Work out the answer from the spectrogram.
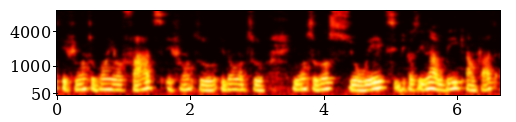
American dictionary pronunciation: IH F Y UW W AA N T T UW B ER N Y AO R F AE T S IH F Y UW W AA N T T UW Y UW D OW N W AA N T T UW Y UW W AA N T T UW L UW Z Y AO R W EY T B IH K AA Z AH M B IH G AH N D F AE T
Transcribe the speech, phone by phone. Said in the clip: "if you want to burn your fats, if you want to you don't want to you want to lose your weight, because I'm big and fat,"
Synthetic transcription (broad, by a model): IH F Y UW W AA N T T UW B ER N Y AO F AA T IH F Y UW W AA N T T UW Y UW D OW N W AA N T T UW Y UW W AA N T T UW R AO S Y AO W EY T B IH K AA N AH M B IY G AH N F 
